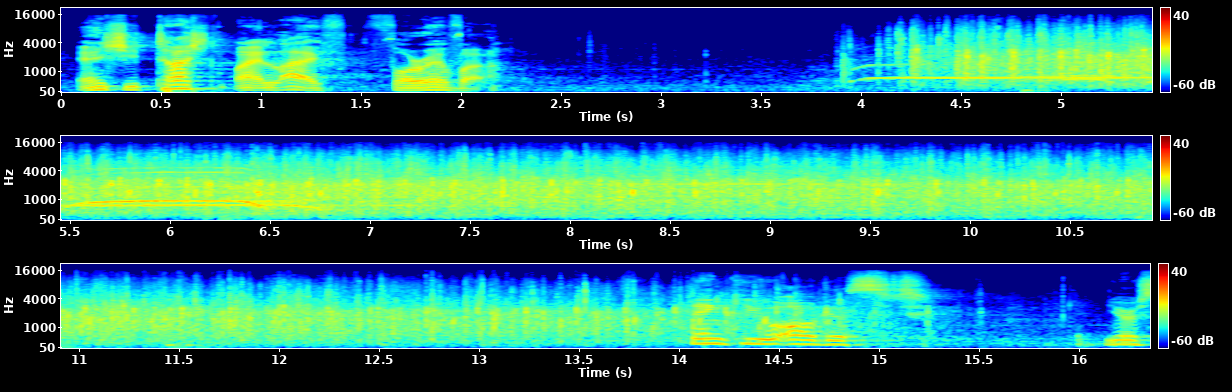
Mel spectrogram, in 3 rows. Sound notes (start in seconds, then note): 4.7 audience applauding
